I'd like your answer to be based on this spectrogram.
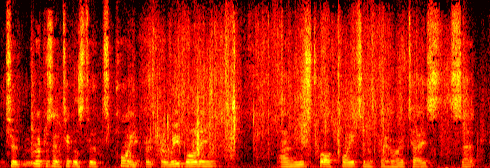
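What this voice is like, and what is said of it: Tired, low voice. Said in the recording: “I'm tired and my voice is kind of low today.”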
